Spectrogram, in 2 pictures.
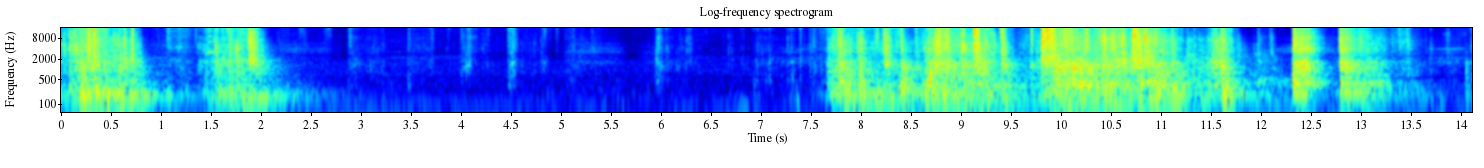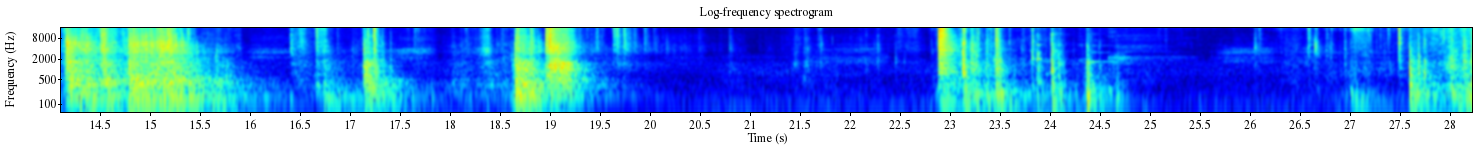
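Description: Thin steel sheet-metal cabinet panels being wrenched, bent and knocked about, making rattling bangs and clatter in several bursts, the longest stretch lasting several seconds.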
